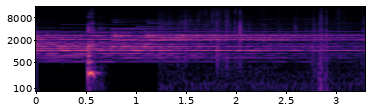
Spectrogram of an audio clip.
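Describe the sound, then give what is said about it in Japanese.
A phone email notification tone plays as a steady, bright electronic ringing tone, with a few faint ticks and clicks scattered over it. “あ、バイト先からメールですわ。”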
